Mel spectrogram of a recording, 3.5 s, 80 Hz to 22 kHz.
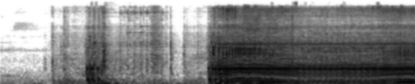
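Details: Craftsman 27cc two-stroke string trimmer, made January 2013, restarted after it suddenly stopped: catches and settles into a steady buzzing idle, slight sag then recovery, no misfires; sounds pretty good.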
